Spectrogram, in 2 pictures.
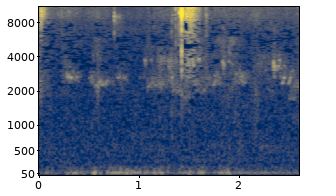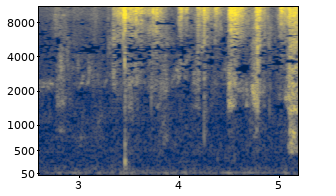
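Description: Footsteps and dogs' paws rustling and crunching over dry, patchy grass: a scatter of soft crackles that grows busier a little past halfway, over a low rumble on the microphone.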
